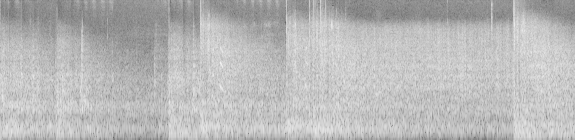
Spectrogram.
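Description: Aerial firework shells bursting one after another. There are sudden loud booms about two seconds in, again about a second later, and again near the end, each trailing off in a long echo.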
